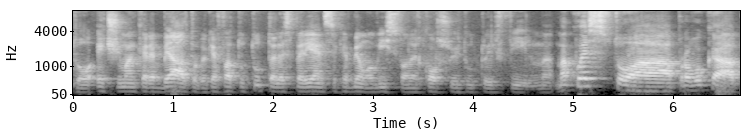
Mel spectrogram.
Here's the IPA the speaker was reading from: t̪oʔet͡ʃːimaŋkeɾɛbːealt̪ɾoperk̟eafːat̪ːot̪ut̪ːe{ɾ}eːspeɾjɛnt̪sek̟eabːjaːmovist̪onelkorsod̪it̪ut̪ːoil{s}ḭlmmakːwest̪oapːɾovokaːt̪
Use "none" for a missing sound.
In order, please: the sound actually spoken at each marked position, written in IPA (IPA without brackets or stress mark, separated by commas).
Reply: l, f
